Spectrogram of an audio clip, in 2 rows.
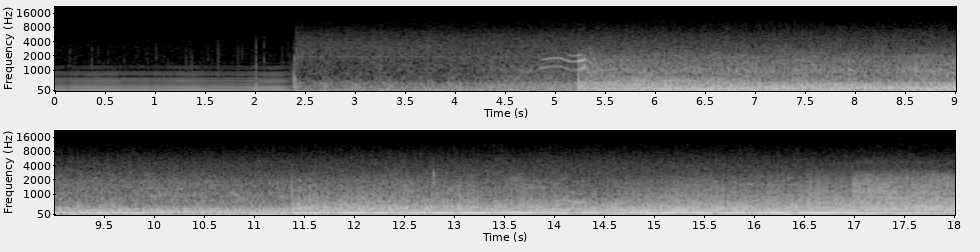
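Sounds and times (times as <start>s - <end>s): propeller engines droning: 2.4s - 18.0s.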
